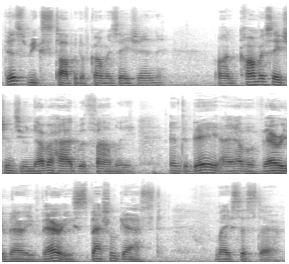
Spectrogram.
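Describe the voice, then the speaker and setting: A man hosting a talk show, interviewing his sister with long, measured questions. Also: fairly low pitch, flat delivery. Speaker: host. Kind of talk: podcast interview. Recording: echoey room, faint ambience.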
